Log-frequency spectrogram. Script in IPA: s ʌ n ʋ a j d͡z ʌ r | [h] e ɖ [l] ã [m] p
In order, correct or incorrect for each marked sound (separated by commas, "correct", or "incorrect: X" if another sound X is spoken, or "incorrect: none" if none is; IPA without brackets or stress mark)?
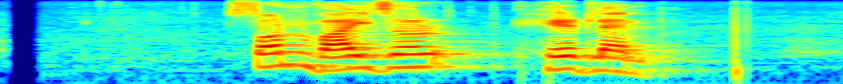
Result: correct, correct, correct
